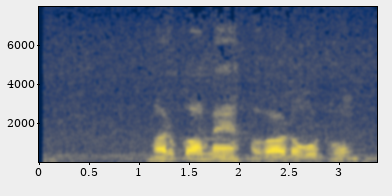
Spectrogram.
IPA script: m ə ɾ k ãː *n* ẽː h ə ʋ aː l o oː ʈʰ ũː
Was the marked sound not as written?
yes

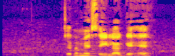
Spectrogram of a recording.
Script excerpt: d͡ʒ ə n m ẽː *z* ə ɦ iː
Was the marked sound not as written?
yes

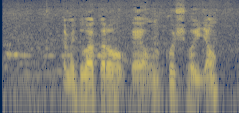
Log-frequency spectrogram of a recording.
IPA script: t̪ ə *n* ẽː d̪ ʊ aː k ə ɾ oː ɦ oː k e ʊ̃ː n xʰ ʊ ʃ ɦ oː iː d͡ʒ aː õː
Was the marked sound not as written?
yes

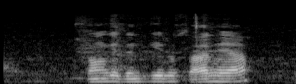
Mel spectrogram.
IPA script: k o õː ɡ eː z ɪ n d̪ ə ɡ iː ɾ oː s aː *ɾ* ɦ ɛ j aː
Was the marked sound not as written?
no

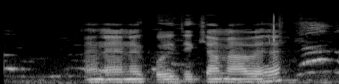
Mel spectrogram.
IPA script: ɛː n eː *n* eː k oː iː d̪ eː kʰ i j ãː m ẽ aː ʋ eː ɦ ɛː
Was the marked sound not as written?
no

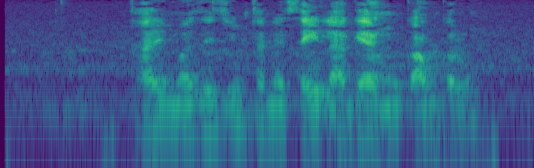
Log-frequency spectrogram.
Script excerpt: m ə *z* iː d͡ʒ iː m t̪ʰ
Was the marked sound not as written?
no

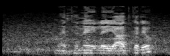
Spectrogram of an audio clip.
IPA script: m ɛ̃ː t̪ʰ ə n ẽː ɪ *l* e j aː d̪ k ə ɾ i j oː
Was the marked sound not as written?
no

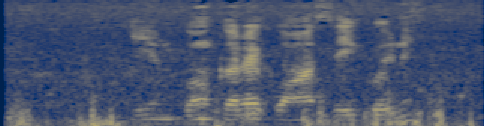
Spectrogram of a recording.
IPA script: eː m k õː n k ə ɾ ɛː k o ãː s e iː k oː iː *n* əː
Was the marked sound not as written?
no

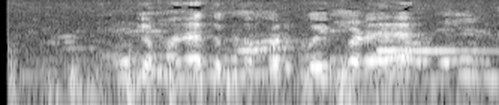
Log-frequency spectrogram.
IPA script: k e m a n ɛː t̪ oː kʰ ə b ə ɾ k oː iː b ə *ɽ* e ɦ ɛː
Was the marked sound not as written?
no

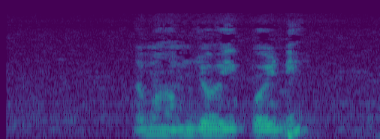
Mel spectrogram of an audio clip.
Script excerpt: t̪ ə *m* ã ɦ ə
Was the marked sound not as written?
no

